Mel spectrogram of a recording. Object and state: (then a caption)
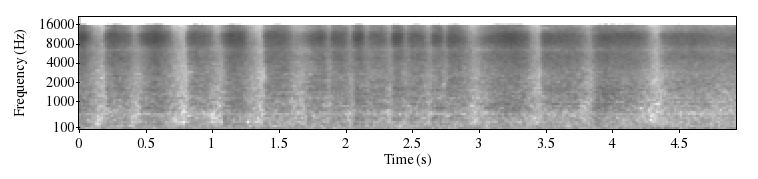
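Painted canvas, scratched. Fingertips and nails rub and scratch the painted surface of a large stretched canvas bearing an oil painting of bison, the taut fabric stretched over a hollow frame. Continuous rapid scratchy rubbing strokes carry a bright, hissy high-frequency texture in repeated short bursts.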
